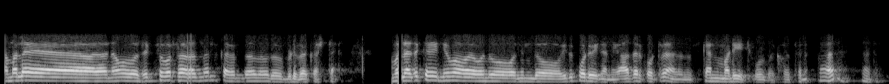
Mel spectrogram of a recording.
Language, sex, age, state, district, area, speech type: Kannada, male, 60+, Karnataka, Kolar, rural, conversation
